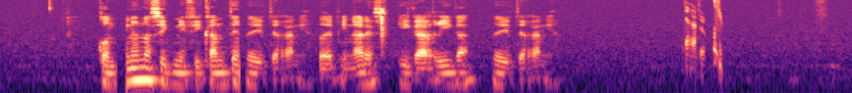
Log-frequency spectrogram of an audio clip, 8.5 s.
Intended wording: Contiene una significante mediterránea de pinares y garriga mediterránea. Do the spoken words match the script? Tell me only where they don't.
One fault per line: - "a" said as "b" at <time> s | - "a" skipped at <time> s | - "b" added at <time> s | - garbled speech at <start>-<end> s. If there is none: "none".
none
